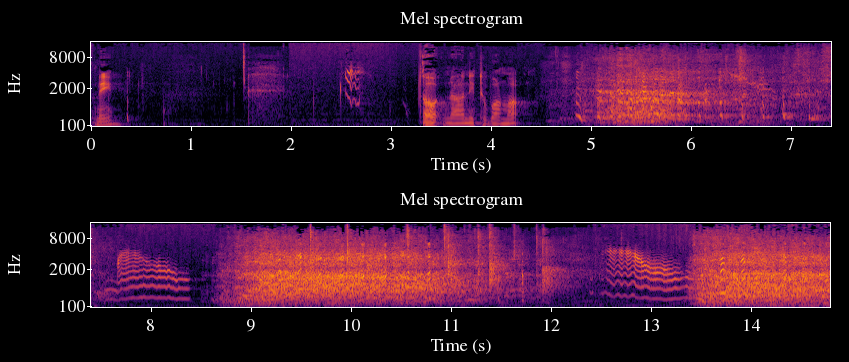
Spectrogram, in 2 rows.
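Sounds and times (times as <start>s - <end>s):
speech: 0.0s - 0.4s, 3.3s - 4.4s
loud audience laughing and roaring: 4.6s - 7.6s, 8.6s - 12.3s, 13.4s - 14.7s
person imitating a cat meowing: 7.6s - 8.5s, 12.4s - 13.4s.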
